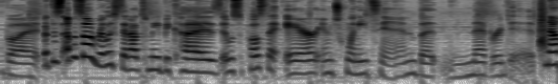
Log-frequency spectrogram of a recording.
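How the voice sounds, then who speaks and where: A woman's voice: mid-range voice, a bit bright. A young woman hosting a video essay, mixing scripted commentary with casual, emphatic asides and repeating herself for emphasis.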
